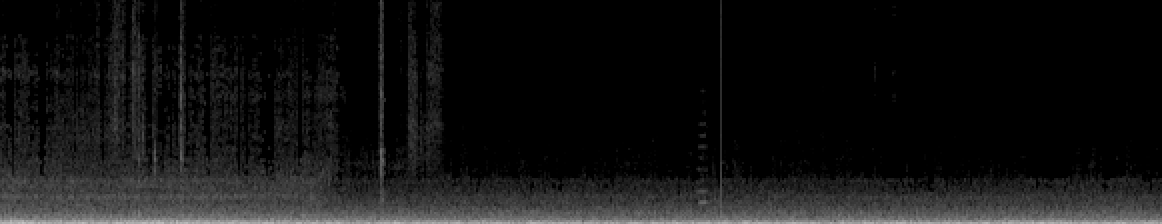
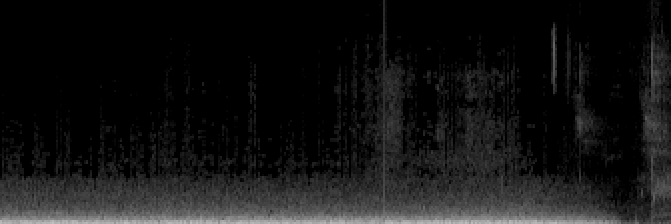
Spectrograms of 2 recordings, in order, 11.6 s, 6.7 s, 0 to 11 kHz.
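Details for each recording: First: 2007 Honda CR-V (third generation) after replacing tires that had flat spots and cupping: steady, even low road rumble with no rhythmic wub-wub or hum, normal tire noise, the earlier noise gone. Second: 2007 Honda CR-V Gen3 while driving: heavy low rumble pulsing about four times a second from a front tire, a 6-year-old Black Lion with cupping and flat spots; noise moved front after rotation, gone after new Bridgestone Ecopia tires.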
